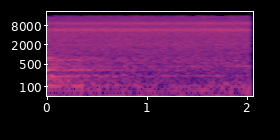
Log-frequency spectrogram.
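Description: Steady background hiss and low hum of room noise, with no distinct event; a voice's last echo fades away in the first half second.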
